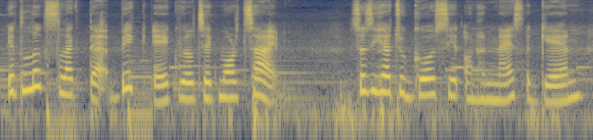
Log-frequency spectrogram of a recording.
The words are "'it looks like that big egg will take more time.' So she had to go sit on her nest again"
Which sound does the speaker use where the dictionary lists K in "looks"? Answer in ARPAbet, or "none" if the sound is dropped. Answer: K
